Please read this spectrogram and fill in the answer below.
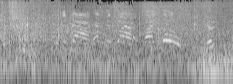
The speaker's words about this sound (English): We launch a small dive boat from the Farrell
